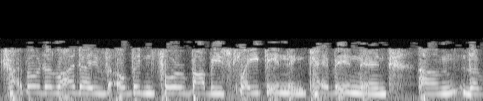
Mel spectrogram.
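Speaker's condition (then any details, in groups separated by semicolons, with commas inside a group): Cerebral palsy; distinctive impaired speech on phone call, voice matches caller's stage act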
